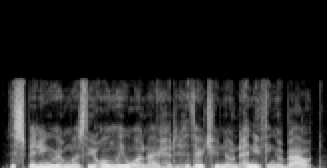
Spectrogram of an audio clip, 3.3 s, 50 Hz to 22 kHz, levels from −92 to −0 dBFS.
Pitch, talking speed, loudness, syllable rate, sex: 215 Hz, 240 wpm, -17 LUFS, 7.1 syllables/s, female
